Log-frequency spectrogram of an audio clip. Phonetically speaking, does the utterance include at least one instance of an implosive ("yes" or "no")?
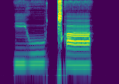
no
